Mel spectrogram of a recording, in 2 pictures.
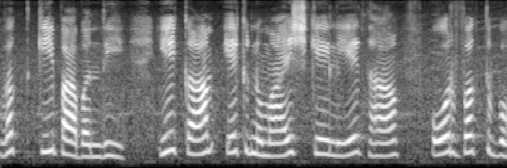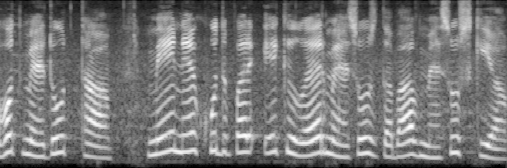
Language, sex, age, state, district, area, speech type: Urdu, female, 18-30, Delhi, New Delhi, urban, spontaneous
